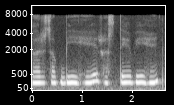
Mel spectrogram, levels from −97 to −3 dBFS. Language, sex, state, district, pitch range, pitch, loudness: Hindi, female, Arunachal Pradesh, Papum Pare, 205-215 Hz, 210 Hz, -12 LUFS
